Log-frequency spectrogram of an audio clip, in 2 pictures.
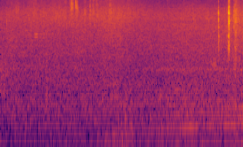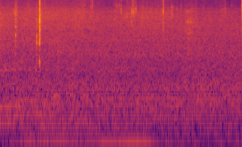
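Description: A car engine humming nearby, growing louder over the middle seconds and then fading, over steady street noise. A few small metallic clicks near the middle come from a steel U-lock being fitted around a bicycle frame.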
